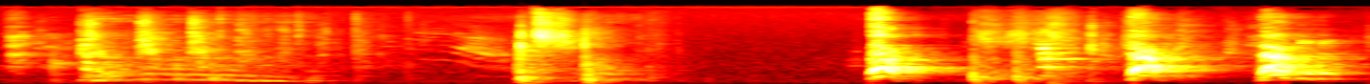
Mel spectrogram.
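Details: Two pet dogs playing; a low growly vocalization opens, followed after a silent gap by several sharp, irregular barks and yips.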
